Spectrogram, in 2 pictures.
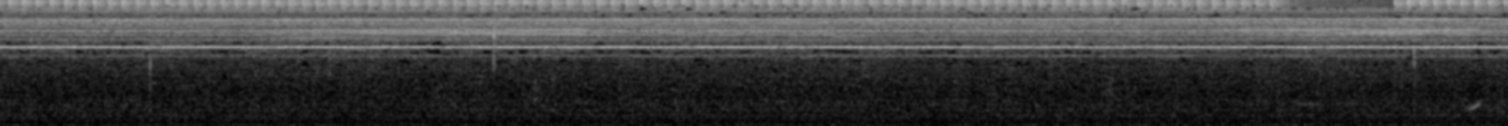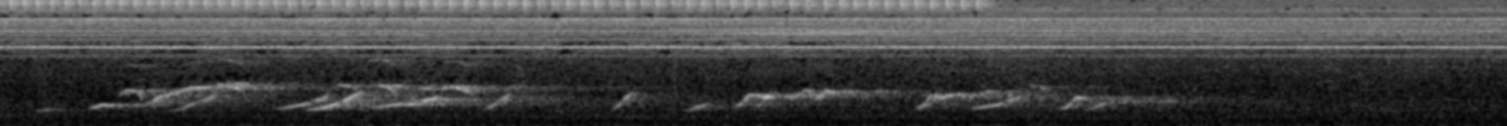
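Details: Agile gibbons, also called black-handed gibbons, singing in Malaysian tropical rainforest; a run of rising, swooping whooped notes begins midway and repeats rapidly for several seconds over a steady high insect drone.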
